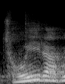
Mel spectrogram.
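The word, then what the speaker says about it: 召史: 그 사절을 보면은 소사를 조이라고 읽는다. 그러면서 양민, 아주 좀 양반들이 아닌 이제 평민의 아내를 조이라고 했고, 그 다음에 서민의 과부를 조이라고 읽는다. 그러면 국어사전은 이 이두사전을 근거로 해서 만든 거니까 조선시대에는 소사라고 읽기보다는 조이라고 읽었다라고 하는 거죠. 그런데 한자 사전을 보면요, 이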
